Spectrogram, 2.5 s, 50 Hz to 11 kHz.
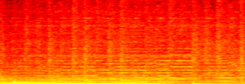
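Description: Ferrari Portofino M's 3.9-litre twin-turbo V8 accelerating hard: an upshift just after the start drops the revs with a sharp crack, then the engine note climbs steadily again. Near the end it fades under background music.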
